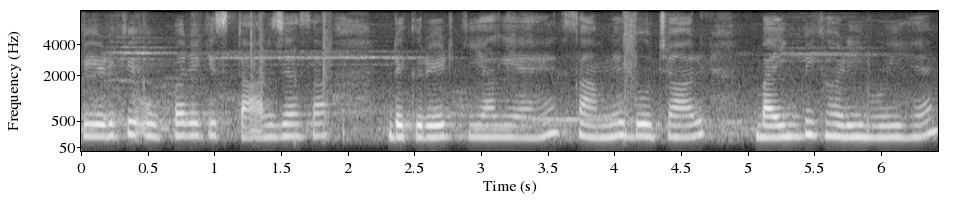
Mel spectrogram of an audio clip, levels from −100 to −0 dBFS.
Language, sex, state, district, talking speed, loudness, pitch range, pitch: Hindi, female, Goa, North and South Goa, 170 wpm, -17 LUFS, 210-230 Hz, 220 Hz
